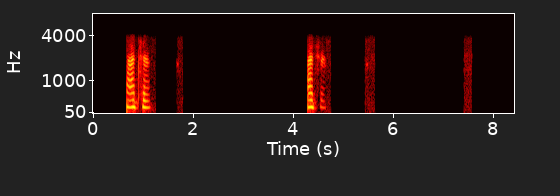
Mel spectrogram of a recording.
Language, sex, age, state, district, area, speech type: Dogri, female, 30-45, Jammu and Kashmir, Udhampur, rural, conversation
